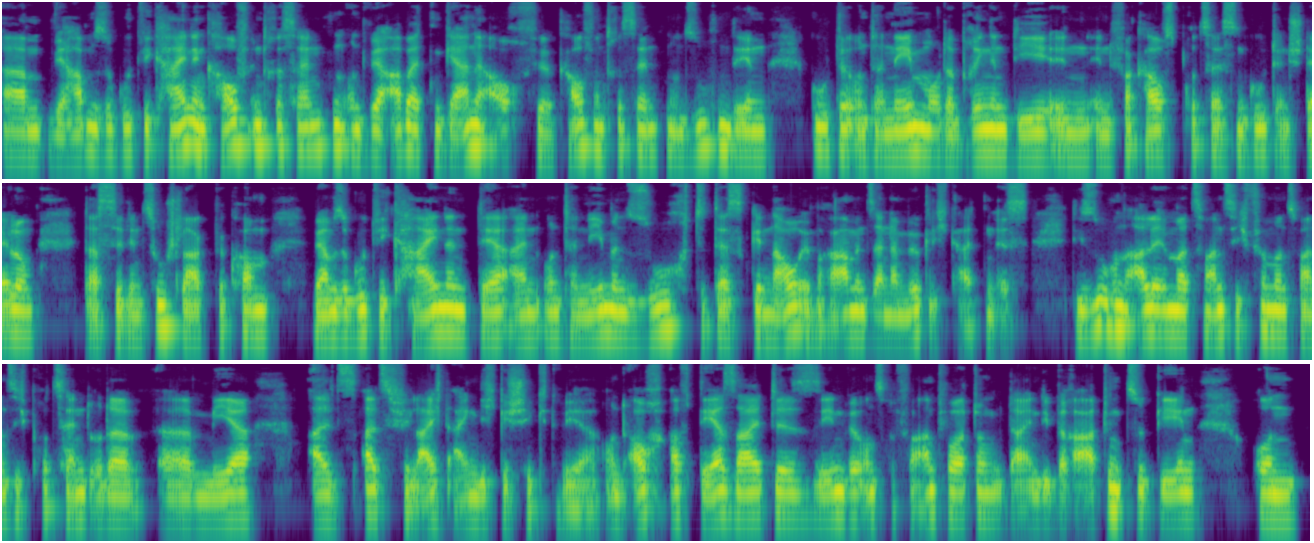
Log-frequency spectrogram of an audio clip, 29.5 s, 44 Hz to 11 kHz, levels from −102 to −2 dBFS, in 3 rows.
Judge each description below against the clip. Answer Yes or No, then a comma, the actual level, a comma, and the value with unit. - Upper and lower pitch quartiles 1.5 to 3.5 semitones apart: No, wide, 5.6 semitones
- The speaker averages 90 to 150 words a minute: No, average, 165 wpm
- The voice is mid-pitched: No, low, 110 Hz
